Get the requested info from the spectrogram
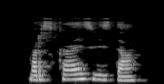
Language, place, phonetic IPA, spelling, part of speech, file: Russian, Saint Petersburg, [mɐrˈskajə zvʲɪzˈda], морская звезда, noun, LL-Q7737 (rus)-морская звезда.wav
- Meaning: starfish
